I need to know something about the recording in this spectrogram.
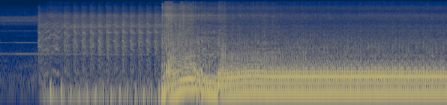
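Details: Toyota Supra build, first start after three years of building: starter whirs briefly, engine catches into an even steady idle with no misfire; healthy, though a minor exhaust leak at an oversized mid-pipe-to-catback V-band clamp.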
